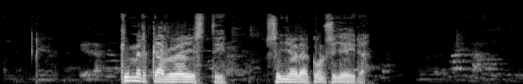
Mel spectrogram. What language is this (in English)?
Galician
